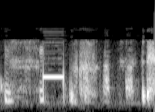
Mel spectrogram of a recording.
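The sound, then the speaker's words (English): A single steady electronic beep sounds as a caller joins a Monday night conference call on the BBS radio network, brief and at a moderate level, while muffled voices talk before and after it. “Oh, my God, they're beeping in.”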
